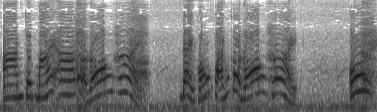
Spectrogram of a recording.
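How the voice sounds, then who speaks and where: A woman's voice: extremely high pitch, normal speed, bright, forceful tone, slight background noise. A woman playing a blunt young woman friend who scolds and insists sharply. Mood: scolding.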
